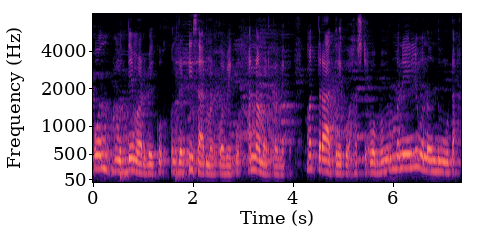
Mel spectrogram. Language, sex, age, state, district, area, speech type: Kannada, female, 45-60, Karnataka, Hassan, urban, spontaneous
